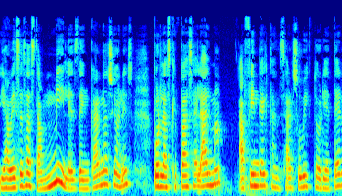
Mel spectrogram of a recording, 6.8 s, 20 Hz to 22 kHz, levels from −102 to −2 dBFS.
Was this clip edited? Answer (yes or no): no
